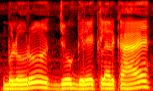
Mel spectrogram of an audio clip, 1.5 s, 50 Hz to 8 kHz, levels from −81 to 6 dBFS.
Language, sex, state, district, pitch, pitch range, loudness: Hindi, male, Jharkhand, Garhwa, 145 Hz, 140-165 Hz, -15 LUFS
